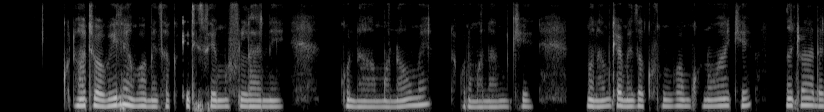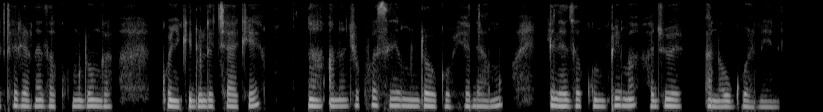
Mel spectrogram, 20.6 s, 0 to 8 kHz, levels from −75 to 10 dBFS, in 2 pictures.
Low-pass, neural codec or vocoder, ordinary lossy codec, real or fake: 7.2 kHz; none; Opus, 16 kbps; real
